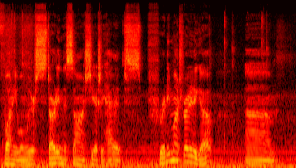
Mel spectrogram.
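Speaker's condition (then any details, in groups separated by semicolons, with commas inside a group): No condition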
